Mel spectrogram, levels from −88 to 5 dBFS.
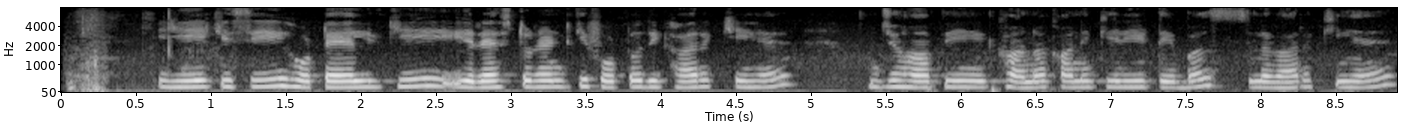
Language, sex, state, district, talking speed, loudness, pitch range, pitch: Hindi, female, Haryana, Jhajjar, 135 wpm, -16 LUFS, 210-225 Hz, 220 Hz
